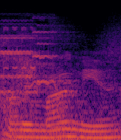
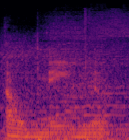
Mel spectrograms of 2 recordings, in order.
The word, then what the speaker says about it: Alemania: Alemania. Alemania. Not Almania.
